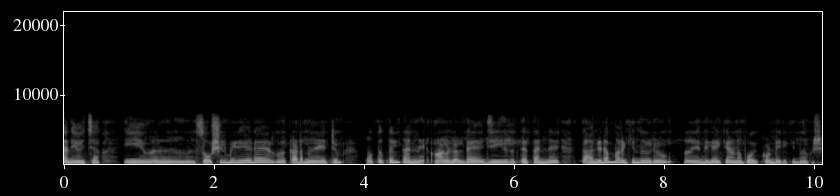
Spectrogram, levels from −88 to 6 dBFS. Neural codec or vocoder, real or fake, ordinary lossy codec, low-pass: codec, 24 kHz, 6 kbps, HILCodec; fake; none; 7.2 kHz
